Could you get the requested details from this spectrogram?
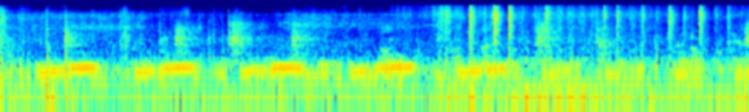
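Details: ['Rhythmic cooing from a fancy pigeon housed in a loft: low, upward-swooping coos repeat roughly once a second. Sharp clicks and taps join toward the end.']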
